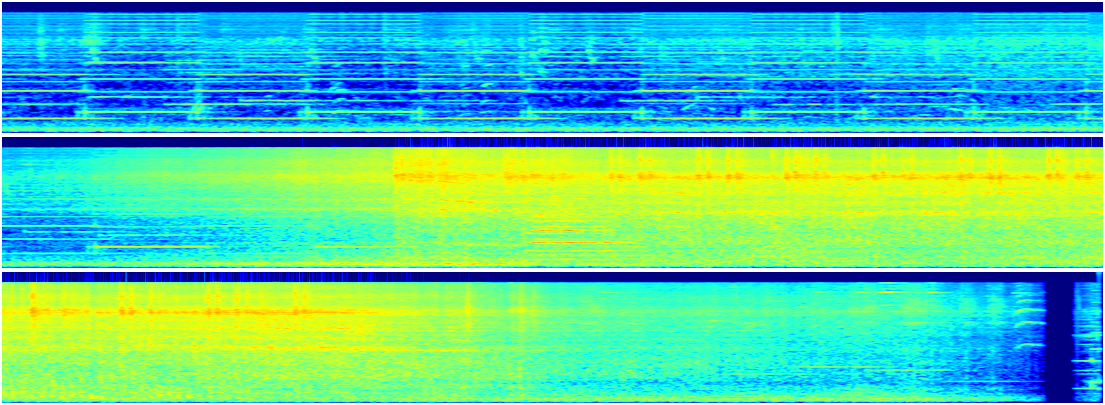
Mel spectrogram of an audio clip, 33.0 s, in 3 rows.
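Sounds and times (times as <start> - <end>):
locomotive engine rumble: 0.3 - 32.4
train horn blast: 10.8 - 17.8
train wheels clattering on rails: 14.6 - 27.9.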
